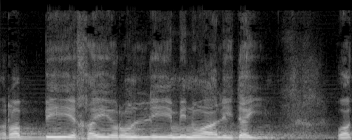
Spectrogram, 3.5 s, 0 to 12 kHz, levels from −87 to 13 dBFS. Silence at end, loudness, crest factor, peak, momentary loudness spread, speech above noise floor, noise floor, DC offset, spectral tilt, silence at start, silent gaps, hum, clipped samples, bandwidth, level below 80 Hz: 0 s; -9 LUFS; 10 dB; 0 dBFS; 8 LU; 26 dB; -34 dBFS; under 0.1%; -8 dB/octave; 0 s; none; none; 0.5%; 8.4 kHz; -52 dBFS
